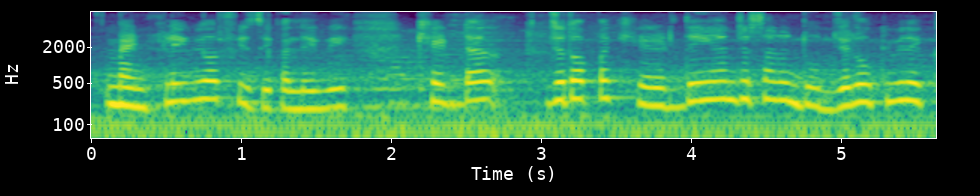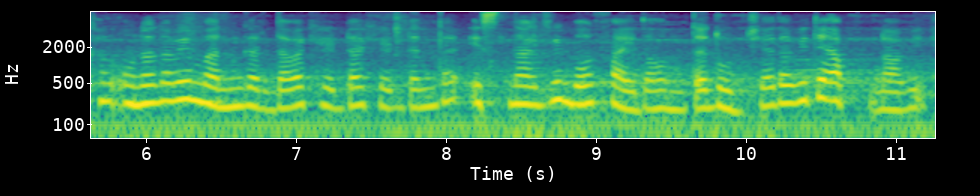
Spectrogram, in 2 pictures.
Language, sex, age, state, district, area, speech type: Punjabi, female, 18-30, Punjab, Kapurthala, urban, spontaneous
